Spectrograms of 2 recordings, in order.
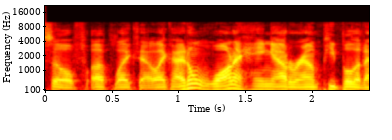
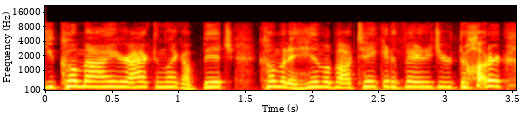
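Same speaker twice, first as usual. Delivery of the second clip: furious yelling; 9 semitones higher, faster than usual. Retold or imitated. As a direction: let her have it, voice pitched up. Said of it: "Just went off".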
